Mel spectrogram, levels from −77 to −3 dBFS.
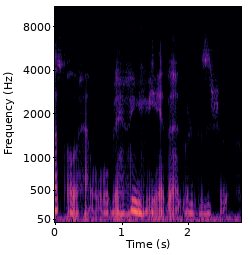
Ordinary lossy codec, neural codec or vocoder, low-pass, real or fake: none; autoencoder, 22.05 kHz, a latent of 192 numbers a frame, VITS, trained on many speakers; none; fake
